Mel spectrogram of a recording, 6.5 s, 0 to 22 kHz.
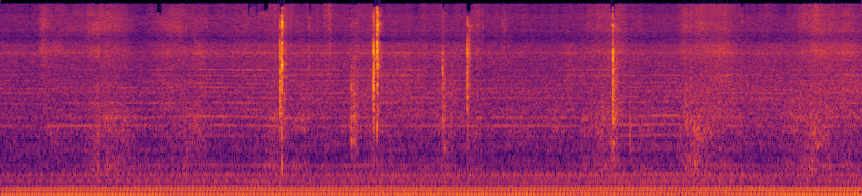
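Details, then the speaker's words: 2001 Subaru Outback at idle after serpentine belt, idler pulley and tensioner replacement, bubbles in fluid: steady low moaning whine while turning wheel; power steering pump whine from air in system. "Turn the wheel some. See if it stops making noise. I think we can call this fix done. Oh. That is an unhappy power steering pump."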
